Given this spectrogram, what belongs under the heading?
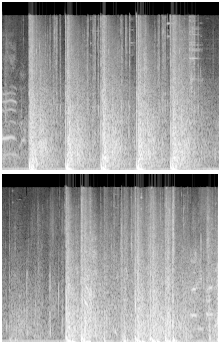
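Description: Loud, close bursts of gunfire from a gun in Battlefield V come in repeated volleys, spaced at first and then denser and overlapping toward the end.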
